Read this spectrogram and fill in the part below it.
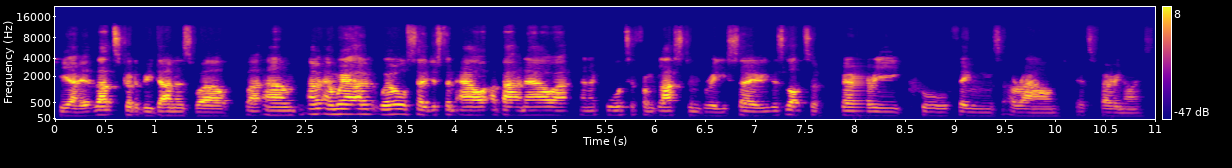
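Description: A man from Cardiff with a British but not Welsh accent, talking casually and reflectively, often pausing to search for words. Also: mid-range voice, steady tone, fairly bright tone, rough recording. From Cardiff, Wales. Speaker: interview guest.

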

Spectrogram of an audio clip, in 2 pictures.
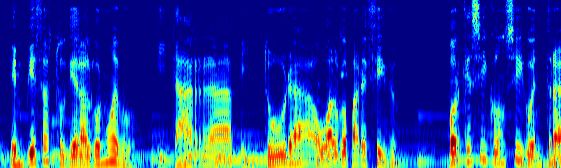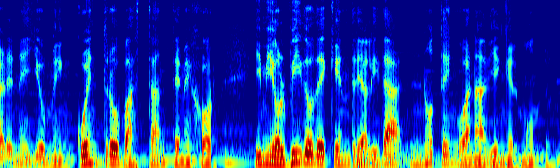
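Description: A man's voice: medium pitch, lightly acted. A man playing a lonely, lovelorn and self-deprecating narrator in a scripted audio fiction.

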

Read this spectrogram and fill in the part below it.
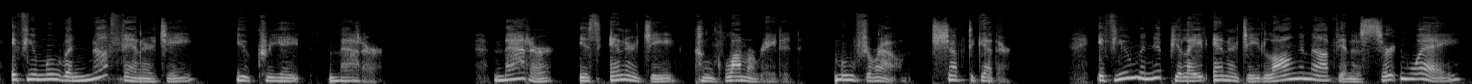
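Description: An older woman voicing God as a calm, wise, authoritative teacher in an audiobook, with measured, emphatic phrasing and a husky voice. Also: mid-range voice, dry recording, studio quality, exaggerated voice. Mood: calm, instructive. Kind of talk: audiobook dialogue reading.

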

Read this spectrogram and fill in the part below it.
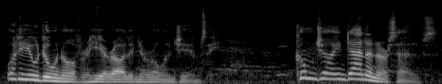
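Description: Irish rich fella, mid-pitched, hearty but condescending, bossing everyone about in a radio play. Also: male voice, huge pitch swings, moderate pace, a little mellow. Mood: jovial, goading. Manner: jovial, pushy, patronising. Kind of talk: naturalistic radio drama acting.

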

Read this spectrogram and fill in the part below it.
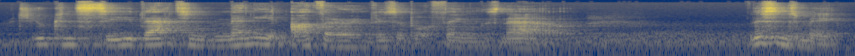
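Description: A man's voice: medium pitch, unhurried, lightly acted. A man voicing an obsessed, gloating mad scientist in an audiobook, lecturing with intense emphasis. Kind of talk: audiobook character acting. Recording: roomy, clearly noisy home recording.

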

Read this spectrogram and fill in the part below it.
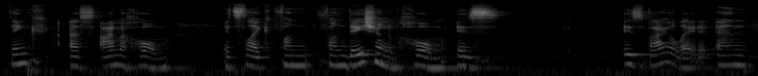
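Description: A young Japanese woman speaks English carefully and earnestly. She pauses often to find her words, and her delivery stays soft and halting. Faint noise sits under her voice. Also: mid-range voice. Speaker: speaker at a literary festival. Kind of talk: personal testimony on stage.

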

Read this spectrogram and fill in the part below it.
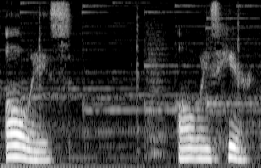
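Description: An actress playing a grieving, fragile mother in an audio play, with halting, emotional delivery. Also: lowish voice, fairly even intonation, warm tone, soft background music. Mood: wistful, defensive. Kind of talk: dramatic audio play acting.

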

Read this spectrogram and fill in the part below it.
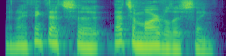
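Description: A man in his sixties, a priest, answering interview questions in a gentle, unhurried way with frequent pauses and fillers. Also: medium pitch, animated. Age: 60s.

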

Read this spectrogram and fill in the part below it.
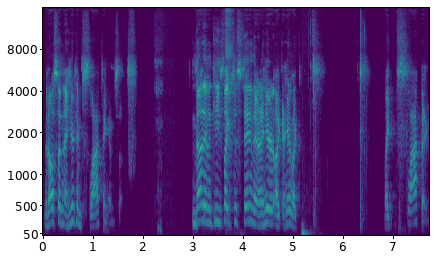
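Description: A young man telling a story to friends on a podcast, rambling and animated, with lots of "like" and "um". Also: sits high, a little fast, long pauses, a little hiss or hum. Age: young adult. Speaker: podcast co-host. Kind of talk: casual storytelling among friends.

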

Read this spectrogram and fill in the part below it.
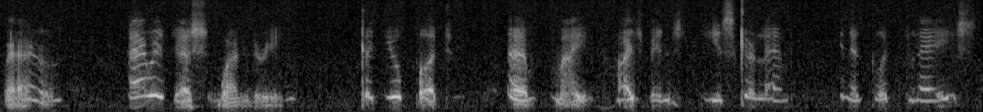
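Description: A woman playing a grieving shoemaker's widow who moans and hesitates tearfully, with a quavering, creaky voice. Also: very high voice, expressive, slow, pauses often, a little hiss or hum, heavily acted, low-quality recording. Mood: mournful.

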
